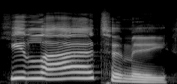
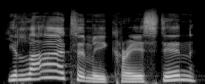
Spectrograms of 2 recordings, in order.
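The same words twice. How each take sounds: First: High, slow Southern twang, warming up; slow Southern accent. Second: High-pitched Alabama twang, imitating Heath; Southern accent. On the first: Shown as a demonstration. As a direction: stretch out You lied to me in a high Southern accent. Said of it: "warming up going". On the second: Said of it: "one time he goes".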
